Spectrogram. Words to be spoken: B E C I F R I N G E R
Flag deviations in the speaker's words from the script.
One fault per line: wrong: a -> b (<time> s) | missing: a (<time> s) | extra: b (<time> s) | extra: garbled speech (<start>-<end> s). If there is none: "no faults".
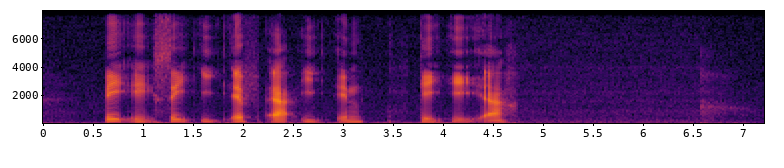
no faults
